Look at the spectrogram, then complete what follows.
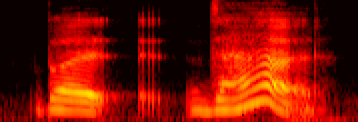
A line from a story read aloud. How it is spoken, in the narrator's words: Emma exclaimed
